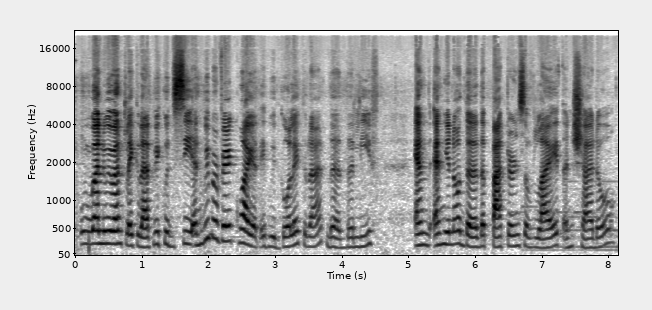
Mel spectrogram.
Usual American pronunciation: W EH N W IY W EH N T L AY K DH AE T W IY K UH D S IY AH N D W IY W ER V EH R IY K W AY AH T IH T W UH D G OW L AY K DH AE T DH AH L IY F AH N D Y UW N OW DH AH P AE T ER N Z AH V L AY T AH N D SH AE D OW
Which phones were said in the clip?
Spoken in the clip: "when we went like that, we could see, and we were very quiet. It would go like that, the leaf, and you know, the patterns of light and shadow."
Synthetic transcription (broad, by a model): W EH N W IY W EH N T L AY K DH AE T W IY K UH D S IY AH N D W IY W ER V EH R IY K W AY AH T IH T W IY D G OW L AY K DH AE T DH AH L IY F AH N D Y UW N OW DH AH P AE T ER N S AH V L AY T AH N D SH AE D OW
